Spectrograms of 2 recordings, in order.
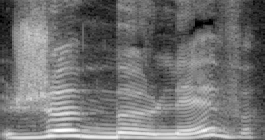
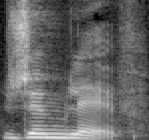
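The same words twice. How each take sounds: First: The vowel of 'me' is pronounced. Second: The vowel of 'me' is dropped. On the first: "Au lieu de dire" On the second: "on a le « me » dont on supprime le « e »"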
